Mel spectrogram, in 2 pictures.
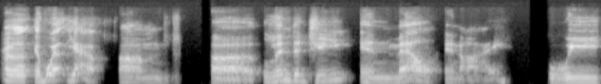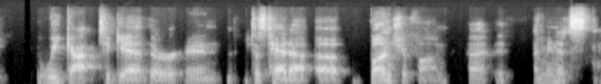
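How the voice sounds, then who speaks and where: Woman, guest, casual chat, very low voice, unhurried delivery. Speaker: guest tarot reader.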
